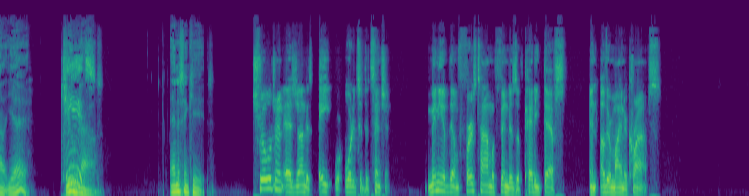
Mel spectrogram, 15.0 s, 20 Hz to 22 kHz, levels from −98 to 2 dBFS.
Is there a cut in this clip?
yes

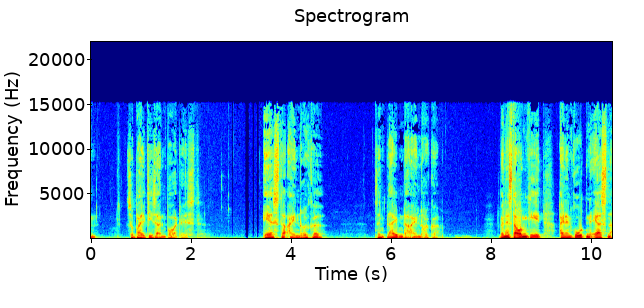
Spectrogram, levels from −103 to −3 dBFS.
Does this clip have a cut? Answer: no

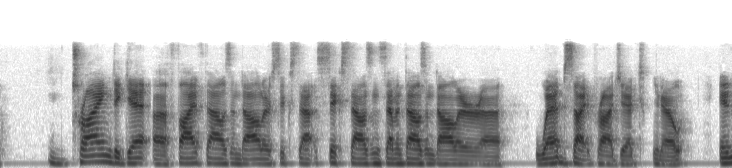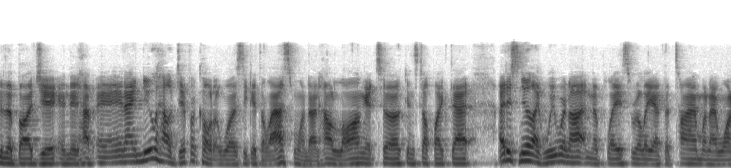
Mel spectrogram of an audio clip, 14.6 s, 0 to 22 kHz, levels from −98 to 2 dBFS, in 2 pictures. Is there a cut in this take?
yes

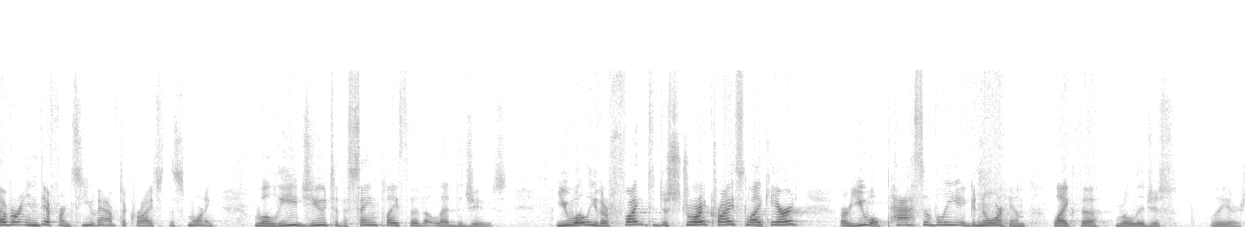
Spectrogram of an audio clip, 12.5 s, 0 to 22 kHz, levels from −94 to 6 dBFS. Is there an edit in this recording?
yes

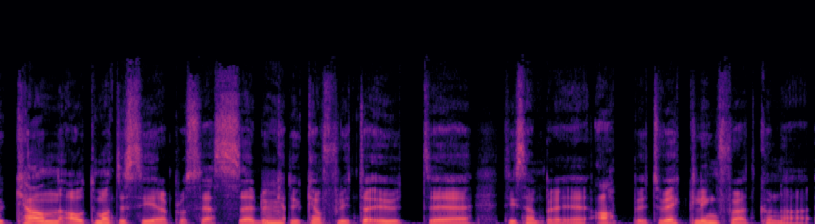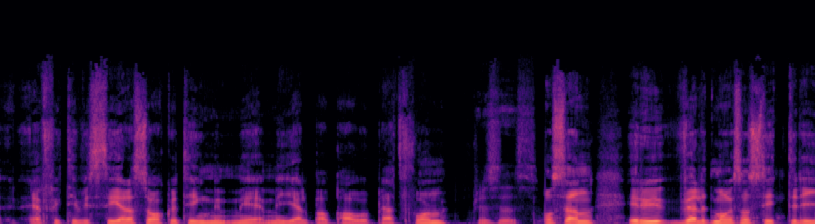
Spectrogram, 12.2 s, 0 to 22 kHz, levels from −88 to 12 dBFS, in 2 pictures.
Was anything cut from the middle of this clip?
yes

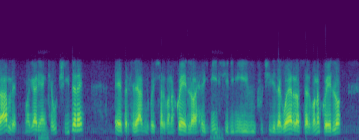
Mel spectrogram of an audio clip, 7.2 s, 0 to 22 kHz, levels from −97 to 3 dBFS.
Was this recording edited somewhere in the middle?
no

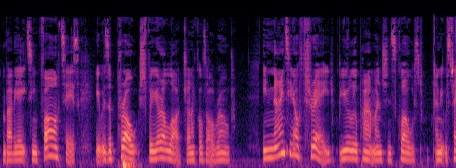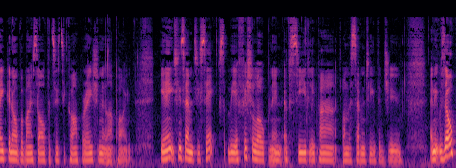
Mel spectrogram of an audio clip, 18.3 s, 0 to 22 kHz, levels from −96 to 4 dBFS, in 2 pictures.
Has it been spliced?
yes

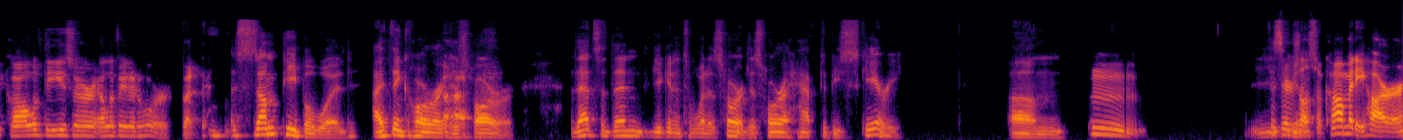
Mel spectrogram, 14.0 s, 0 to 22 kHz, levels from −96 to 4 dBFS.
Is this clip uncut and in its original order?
no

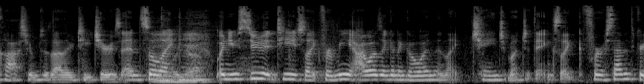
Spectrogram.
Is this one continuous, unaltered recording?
yes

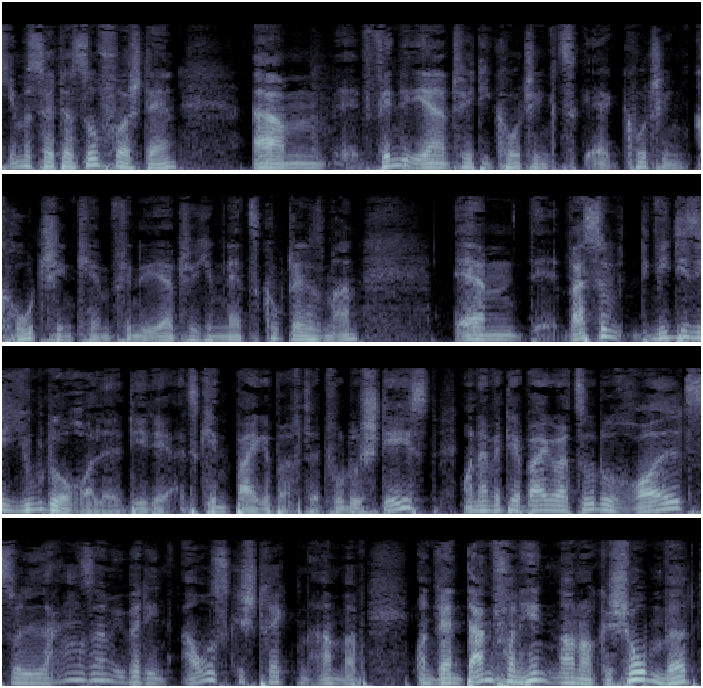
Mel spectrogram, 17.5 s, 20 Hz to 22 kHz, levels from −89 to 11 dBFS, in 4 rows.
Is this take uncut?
no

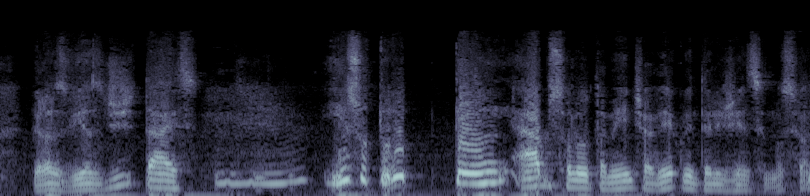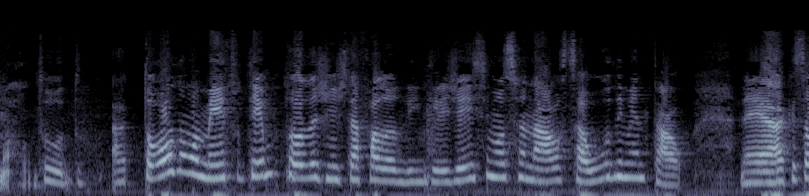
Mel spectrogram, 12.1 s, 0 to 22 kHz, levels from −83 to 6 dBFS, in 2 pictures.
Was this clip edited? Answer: no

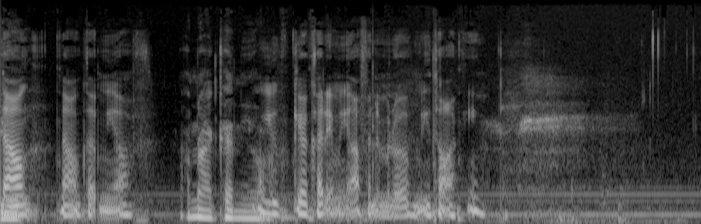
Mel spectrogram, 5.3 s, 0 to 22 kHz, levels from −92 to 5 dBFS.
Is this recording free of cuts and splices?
yes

